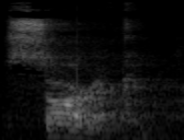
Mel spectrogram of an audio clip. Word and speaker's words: Sarek: Leonard and Penny Cross the pronunciation of the name has always been Sarek and discovery I may be particularly Sonique order for me she keeps saying stearic and I didn't know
